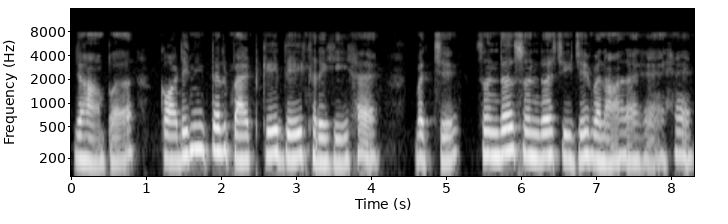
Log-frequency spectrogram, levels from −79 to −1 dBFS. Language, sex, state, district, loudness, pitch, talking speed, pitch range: Hindi, male, Madhya Pradesh, Dhar, -15 LUFS, 200 Hz, 100 wpm, 190-220 Hz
